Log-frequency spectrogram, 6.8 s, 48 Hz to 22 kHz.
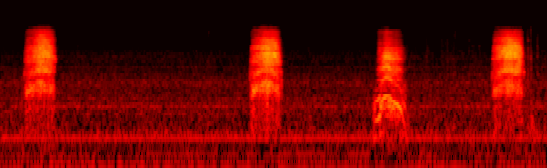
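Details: Four loud, airy hisses from a Eurasian eagle-owl, Eifel, 3 May 2014, coming roughly every two to three seconds; the third has a rougher, lower-edged rasp. A steady faint hum runs underneath.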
